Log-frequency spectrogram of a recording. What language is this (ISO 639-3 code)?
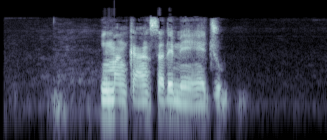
lij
